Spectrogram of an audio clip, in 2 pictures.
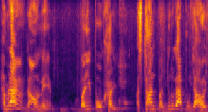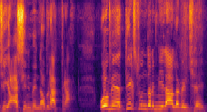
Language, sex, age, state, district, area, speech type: Maithili, male, 60+, Bihar, Muzaffarpur, rural, spontaneous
